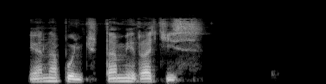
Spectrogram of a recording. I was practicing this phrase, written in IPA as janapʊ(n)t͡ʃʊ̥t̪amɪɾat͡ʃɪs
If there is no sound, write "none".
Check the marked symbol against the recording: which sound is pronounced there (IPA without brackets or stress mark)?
n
